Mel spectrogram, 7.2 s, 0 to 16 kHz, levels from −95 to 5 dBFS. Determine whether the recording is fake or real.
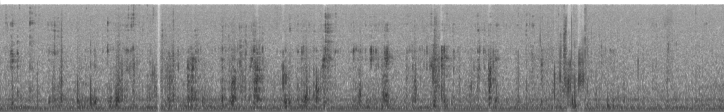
real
